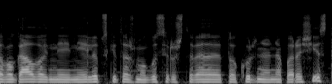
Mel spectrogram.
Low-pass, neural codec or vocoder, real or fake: 10.8 kHz; none; real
